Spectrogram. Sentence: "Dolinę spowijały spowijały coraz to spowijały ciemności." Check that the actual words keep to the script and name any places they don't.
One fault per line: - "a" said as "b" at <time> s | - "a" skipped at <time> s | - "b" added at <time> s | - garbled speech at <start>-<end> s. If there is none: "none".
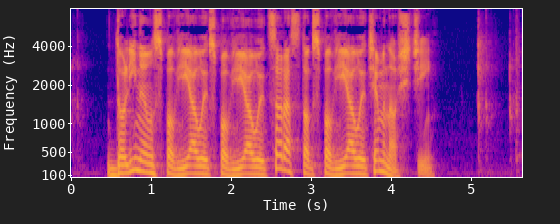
none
